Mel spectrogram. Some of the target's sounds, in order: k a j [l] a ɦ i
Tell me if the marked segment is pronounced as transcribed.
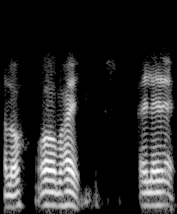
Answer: yes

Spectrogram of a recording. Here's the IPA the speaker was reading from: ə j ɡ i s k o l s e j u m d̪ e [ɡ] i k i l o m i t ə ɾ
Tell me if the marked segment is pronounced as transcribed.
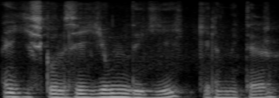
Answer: yes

